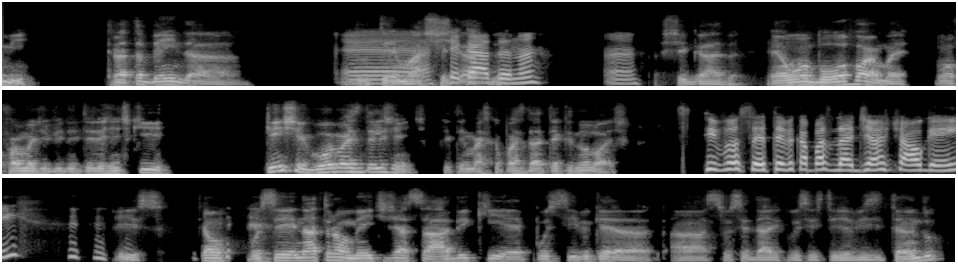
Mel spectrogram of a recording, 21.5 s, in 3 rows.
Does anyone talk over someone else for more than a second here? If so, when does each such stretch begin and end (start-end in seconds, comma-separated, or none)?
2.5-3.9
